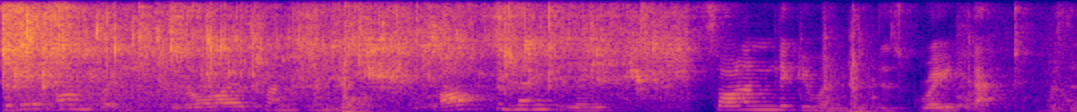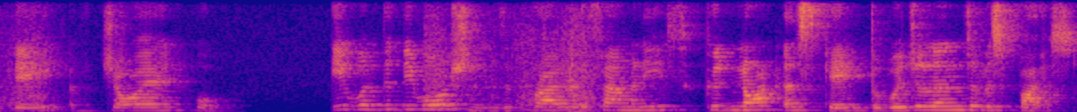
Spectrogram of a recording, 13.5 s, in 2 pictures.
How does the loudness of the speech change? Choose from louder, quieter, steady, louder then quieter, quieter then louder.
louder.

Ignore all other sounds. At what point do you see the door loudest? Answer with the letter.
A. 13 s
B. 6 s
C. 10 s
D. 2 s
D.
